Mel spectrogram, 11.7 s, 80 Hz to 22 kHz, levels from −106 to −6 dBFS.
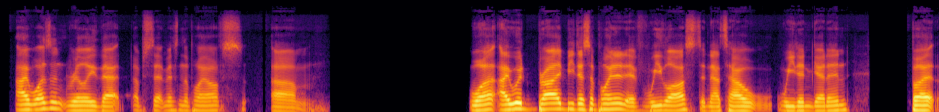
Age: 20-39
